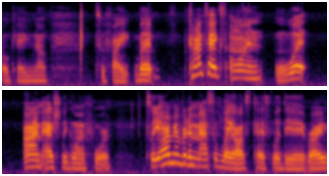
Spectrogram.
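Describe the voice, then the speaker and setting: At moderate speed, a woman is talking. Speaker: former Tesla employee. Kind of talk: casual talk to camera. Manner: hesitant, unscripted.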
